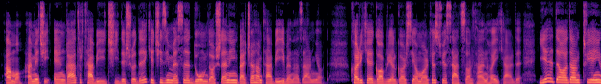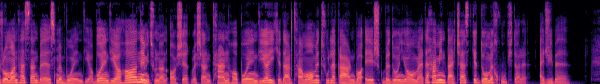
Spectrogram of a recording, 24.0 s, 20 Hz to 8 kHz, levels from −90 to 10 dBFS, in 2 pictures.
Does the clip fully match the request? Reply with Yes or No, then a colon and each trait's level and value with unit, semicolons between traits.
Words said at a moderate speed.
No: fast, 160 wpm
